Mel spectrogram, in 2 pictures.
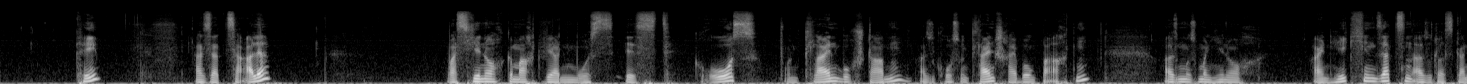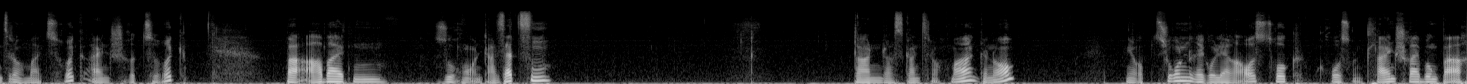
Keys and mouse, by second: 1.2-2.3 drag, 3.6 click, 13.5 click, 15.1 click, 16.4 click, 18.2 click, 20.6 click, 21.0 shift+4, 23.8 click, 25.3 click, 27.5 click.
